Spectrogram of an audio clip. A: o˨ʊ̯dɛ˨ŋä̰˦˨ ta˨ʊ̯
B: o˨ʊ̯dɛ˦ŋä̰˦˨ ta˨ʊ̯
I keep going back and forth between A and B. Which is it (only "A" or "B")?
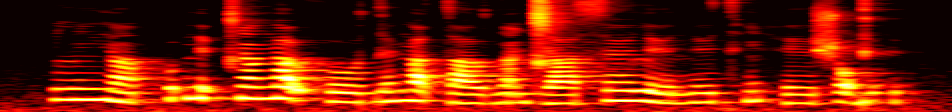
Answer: B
